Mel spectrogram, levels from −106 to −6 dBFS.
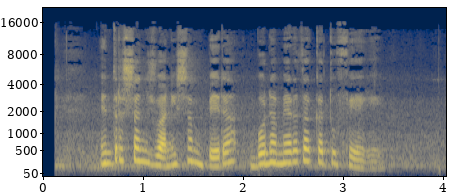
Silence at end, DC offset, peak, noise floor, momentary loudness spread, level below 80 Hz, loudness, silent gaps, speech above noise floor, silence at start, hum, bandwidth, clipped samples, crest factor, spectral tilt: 0 s; under 0.1%; -8 dBFS; -46 dBFS; 16 LU; -74 dBFS; -25 LUFS; none; 21 dB; 0.1 s; none; 16 kHz; under 0.1%; 20 dB; -4 dB/octave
